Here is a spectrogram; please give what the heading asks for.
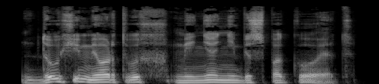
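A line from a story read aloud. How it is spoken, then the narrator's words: Flat tired voice. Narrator (Russian): ответил Дойль бесцветным усталым голосом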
